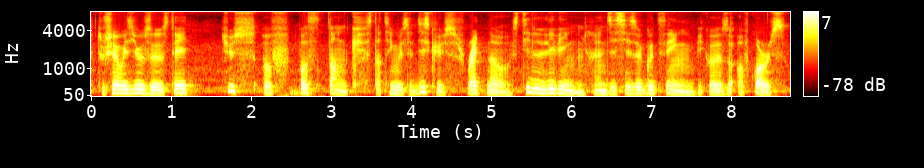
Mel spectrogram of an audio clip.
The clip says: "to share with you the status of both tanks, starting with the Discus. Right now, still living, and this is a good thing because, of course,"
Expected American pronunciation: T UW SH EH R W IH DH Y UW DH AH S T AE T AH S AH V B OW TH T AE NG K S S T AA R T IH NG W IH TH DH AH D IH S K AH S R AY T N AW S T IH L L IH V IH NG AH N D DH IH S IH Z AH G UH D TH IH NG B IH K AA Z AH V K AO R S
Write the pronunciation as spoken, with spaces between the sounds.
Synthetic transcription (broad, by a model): T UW SH EH R W IH DH Y UW DH AH S T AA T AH S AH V B OW TH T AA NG K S S T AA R T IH NG W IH DH AH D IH S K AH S R AY T N AW S T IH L L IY V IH NG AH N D DH IH S IH Z AH G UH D TH IH NG B IH K AA Z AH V K AO R S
